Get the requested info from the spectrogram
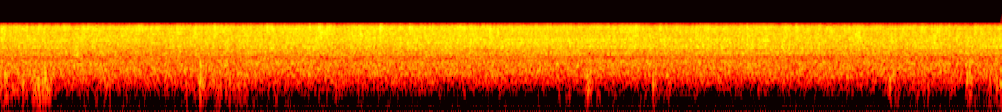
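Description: Typhoon rain falling steadily on forest trees: an even hiss that never lets up.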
